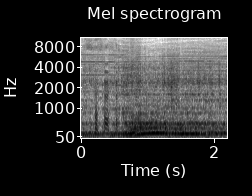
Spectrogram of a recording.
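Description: A car fitted with a new turbo revs hard, the engine climbing into a loud, sustained mid-pitched roar after a couple of quick blips, close to the microphone.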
